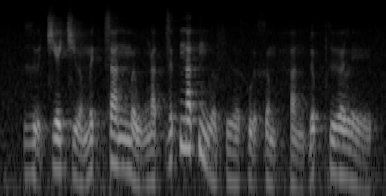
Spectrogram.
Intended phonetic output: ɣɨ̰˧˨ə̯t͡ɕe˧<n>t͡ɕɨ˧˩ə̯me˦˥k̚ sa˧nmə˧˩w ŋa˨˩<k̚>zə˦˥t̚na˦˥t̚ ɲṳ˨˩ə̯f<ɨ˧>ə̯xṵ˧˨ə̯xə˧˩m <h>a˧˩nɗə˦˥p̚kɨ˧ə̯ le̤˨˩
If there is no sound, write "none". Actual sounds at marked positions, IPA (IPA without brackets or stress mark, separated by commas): none, t̚, ɨ̤˨˩, h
